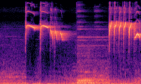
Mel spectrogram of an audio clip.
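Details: Cinereous tit, young bird, calling to lure other tits; a thin high note slurring downward, a brief pause with a faint low hum, then a fast stuttering run of five or six sharp chirps.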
